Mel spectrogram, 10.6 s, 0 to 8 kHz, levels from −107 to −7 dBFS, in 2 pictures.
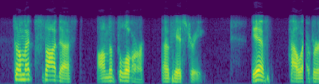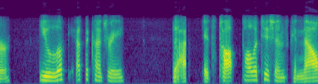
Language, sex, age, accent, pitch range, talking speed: English, male, 50-69, American, 110-150 Hz, 120 wpm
